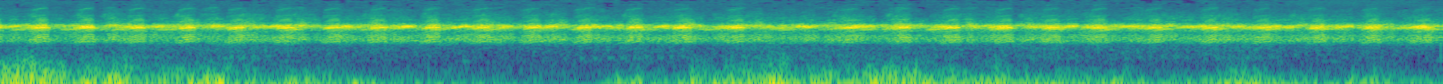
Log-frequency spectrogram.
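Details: Many frogs calling together on a summer night along a country road: a dense, continuous pulsing trill in two bright bands, steady throughout, over a heavy low rumble.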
